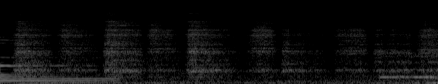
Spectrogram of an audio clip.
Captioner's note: Abby pants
